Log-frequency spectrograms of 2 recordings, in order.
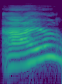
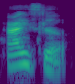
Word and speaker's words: aisle: case for this word aisle we don't pronounce the S so don't you don't say ISIL ice okay it doesn't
